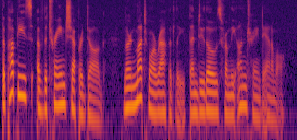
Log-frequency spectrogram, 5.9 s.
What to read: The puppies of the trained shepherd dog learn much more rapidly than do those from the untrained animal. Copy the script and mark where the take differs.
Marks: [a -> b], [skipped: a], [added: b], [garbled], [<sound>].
The puppies of the trained shepherd dog learn much more rapidly than do those from the untrained animal.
